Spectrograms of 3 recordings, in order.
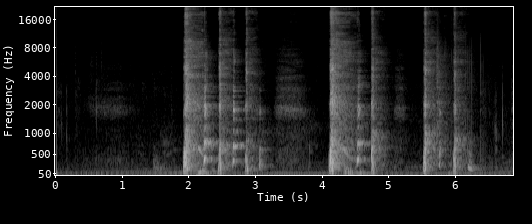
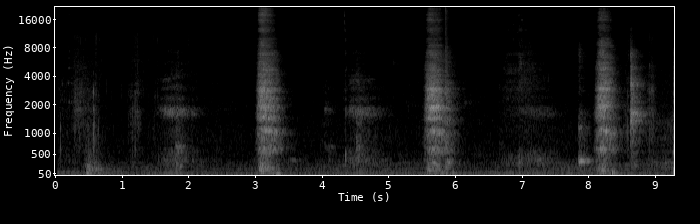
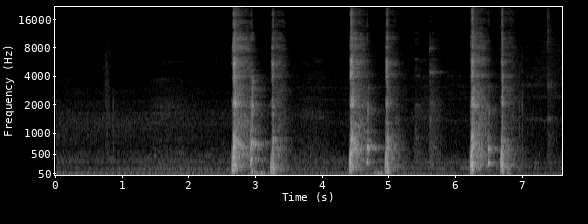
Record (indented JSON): {
  "cough_length": "6.9 s",
  "cough_amplitude": 2338,
  "cough_signal_mean_std_ratio": 0.38,
  "exhalation_length": "9.3 s",
  "exhalation_amplitude": 383,
  "exhalation_signal_mean_std_ratio": 0.42,
  "three_cough_length": "7.6 s",
  "three_cough_amplitude": 1762,
  "three_cough_signal_mean_std_ratio": 0.36,
  "survey_phase": "beta (2021-08-13 to 2022-03-07)",
  "age": "65+",
  "gender": "Female",
  "wearing_mask": "No",
  "symptom_none": true,
  "smoker_status": "Never smoked",
  "respiratory_condition_asthma": false,
  "respiratory_condition_other": false,
  "recruitment_source": "REACT",
  "submission_delay": "1 day",
  "covid_test_result": "Negative",
  "covid_test_method": "RT-qPCR",
  "influenza_a_test_result": "Negative",
  "influenza_b_test_result": "Negative"
}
